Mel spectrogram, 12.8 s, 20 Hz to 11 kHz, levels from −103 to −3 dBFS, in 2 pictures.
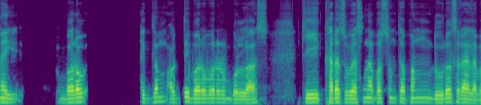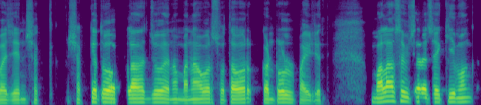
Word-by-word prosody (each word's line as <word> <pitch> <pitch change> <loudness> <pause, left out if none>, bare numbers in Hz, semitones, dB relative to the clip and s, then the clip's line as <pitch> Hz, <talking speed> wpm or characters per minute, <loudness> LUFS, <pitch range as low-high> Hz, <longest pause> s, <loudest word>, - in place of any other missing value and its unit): नाही. 120 -1 0 0.7
बरोब 125 +3 +4 0.8
एकदम 135 +4 -4
अगदी 115 +5 -2
बरोबर 120 0 +3 0.2
बोललास 100 -2 0 0.5
की 120 0 +1
खरंच 120 -2 +3
व्यसनापासून 120 +2 -2
तर - - 0
आपण 125 0 -3
दूरच 115 +2 0
राहायला 110 -4 +2
पाहिजे. 95 +1 -2
शक - - -11 0.4
शक्यतो 125 -1 +2
आपला 115 +1 +3
जो 120 0 0
आहे 110 - +1
ना, 105 0 -4
मनावर 105 +3 -1
स्वतःवर 105 +2 +1 0.2
कंट्रोल 110 +1 +1
पाहिजे. 90 -1 -5 0.7
मला 130 +5 +6
असं 150 0 +1
विचारायचं 130 -2 +1
आहे 120 - +2
की 130 0 +1
मग 130 +2 -2
120 Hz, 140 wpm, -22 LUFS, 110-125 Hz, 0.8 s, मला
